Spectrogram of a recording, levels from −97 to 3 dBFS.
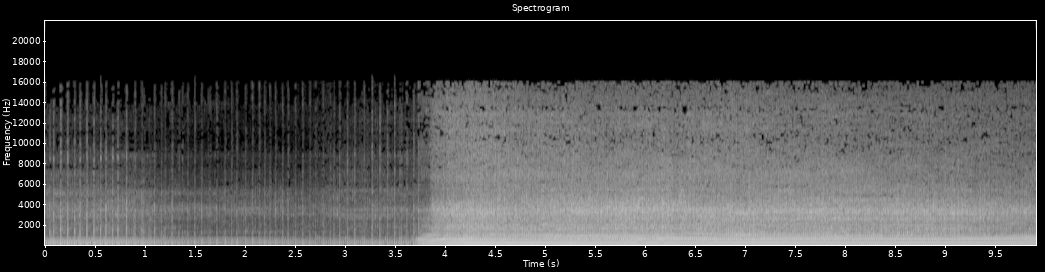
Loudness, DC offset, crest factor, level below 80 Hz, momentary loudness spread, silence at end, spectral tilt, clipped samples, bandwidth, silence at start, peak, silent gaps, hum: -18 LUFS; under 0.1%; 16 dB; -46 dBFS; 18 LU; 0 s; -4 dB/octave; under 0.1%; 16.5 kHz; 0 s; -4 dBFS; none; none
